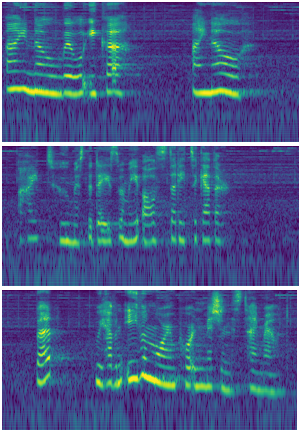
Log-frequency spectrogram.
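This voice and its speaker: Gentle, reflective young sky-folk scholar for a game, high register, music underneath. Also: female voice, a little slow, long pauses. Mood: tender. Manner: soft-hearted, reflective. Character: gentle young female scholar, wistful descendant of sky people. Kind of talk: scripted game voice acting. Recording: long reverb, music behind.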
